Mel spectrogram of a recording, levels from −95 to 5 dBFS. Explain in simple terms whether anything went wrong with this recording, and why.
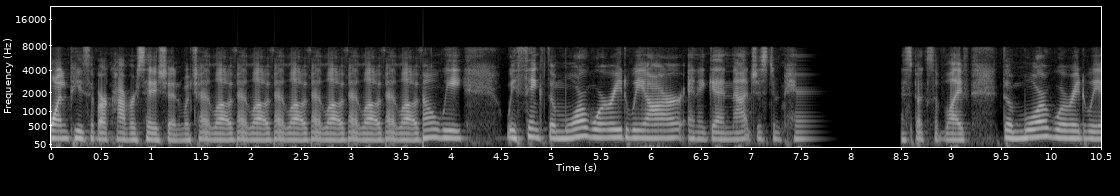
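Two things went wrong in this speech. First, a system hang loop: right after "conversation which i love", from 1.86 to 3.72 s, the computer froze and the sound hardware kept replaying the same 0.37 s chunk, five times over, so you get a skipping-record stutter and about two seconds of real speech never come through before "we we think the" picks up.

Second, after "again not just in" at 7.46 s, the sound trails off into a fading buzz and then goes quiet for about 0.7 s, until "of life" comes back at 8.52 s. That's likely a long network dropout, with roughly a second of speech lost. The call codec underneath cuts everything above 8 kHz, which is why it sounds a bit muffled throughout.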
